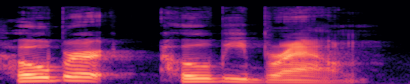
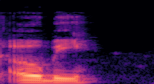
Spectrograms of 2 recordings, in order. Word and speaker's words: Hobie: His name is Hobie Brown. – Okay. – Yeah, that's his name. – Yeah. Every time I kept hearing some of the other characters say his name, I thought they were saying Obi.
